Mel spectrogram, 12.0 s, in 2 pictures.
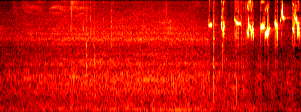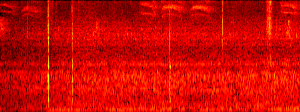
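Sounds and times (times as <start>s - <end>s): distant traffic rumble: 0.0s - 12.0s
songbird chirping: 4.2s - 6.7s.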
